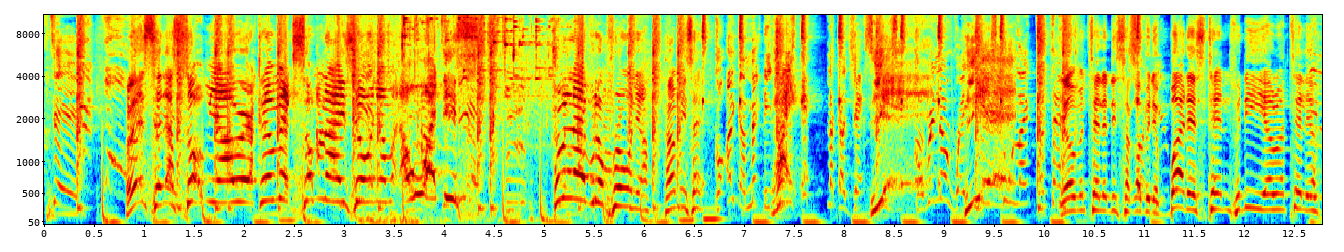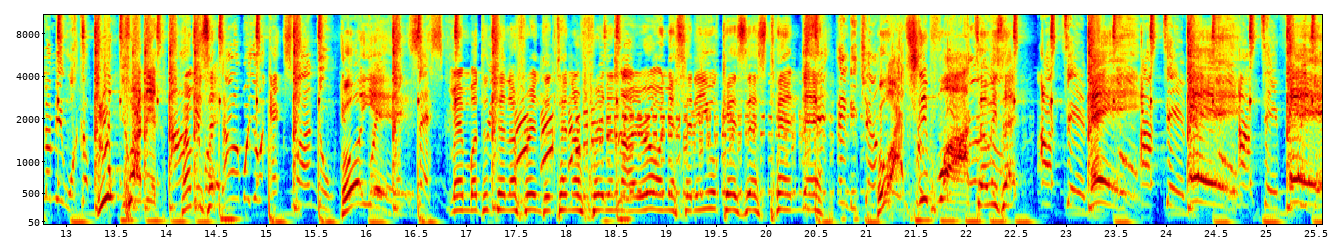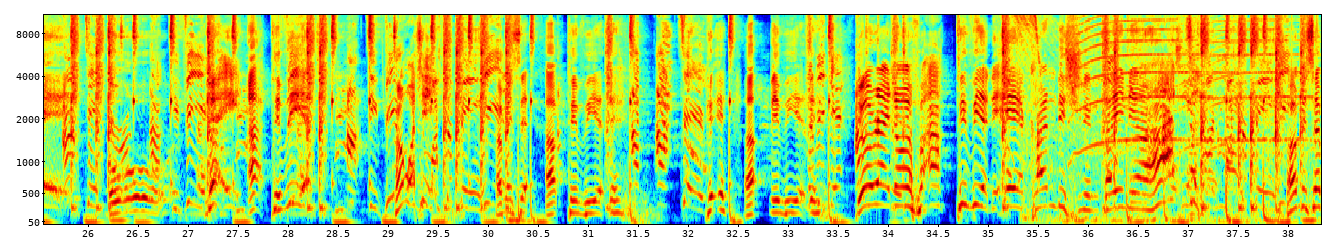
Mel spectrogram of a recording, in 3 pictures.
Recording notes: RADIATE FESTIVAL LIVE AUDIO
